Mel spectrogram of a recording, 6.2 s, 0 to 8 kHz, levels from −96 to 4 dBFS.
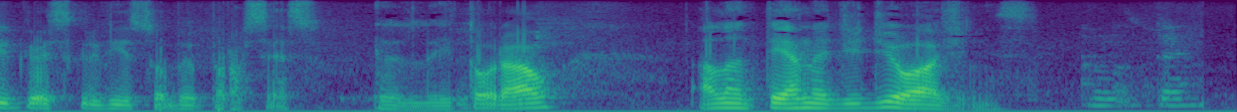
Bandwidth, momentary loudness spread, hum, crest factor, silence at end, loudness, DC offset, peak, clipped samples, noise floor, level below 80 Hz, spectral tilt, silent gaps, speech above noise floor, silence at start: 8 kHz; 21 LU; none; 22 dB; 0.15 s; -29 LUFS; 0.3%; -10 dBFS; under 0.1%; -55 dBFS; -58 dBFS; -5.5 dB/octave; none; 26 dB; 0 s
